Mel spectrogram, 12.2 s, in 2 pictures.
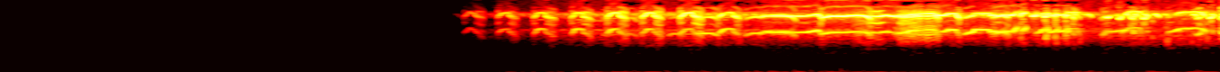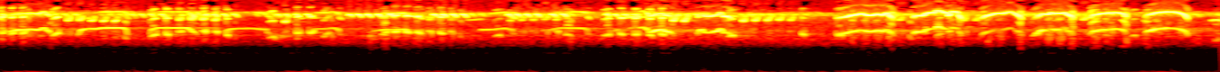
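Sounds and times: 
falcon sharp piercing calls: 2.4 - 12.1.

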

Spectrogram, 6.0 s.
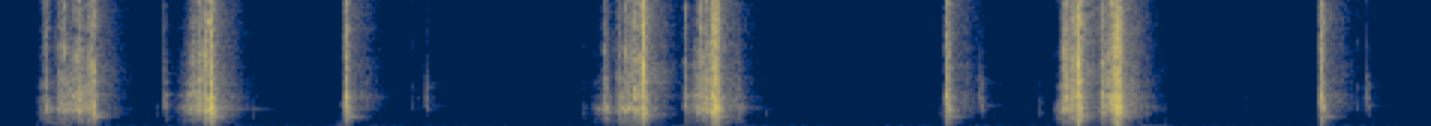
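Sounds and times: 
rifle reloading: 2.5 - 3.1, 4.4 - 4.8.

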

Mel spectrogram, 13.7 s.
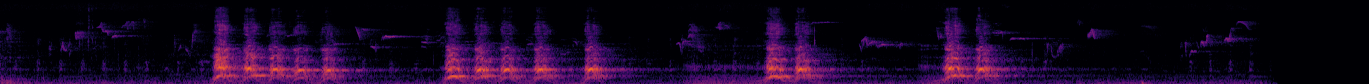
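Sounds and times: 
large dog barking: 2.1 - 10.4.

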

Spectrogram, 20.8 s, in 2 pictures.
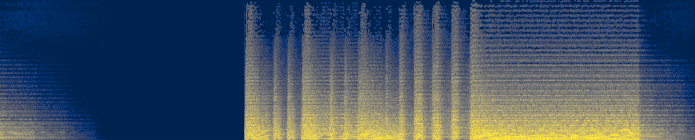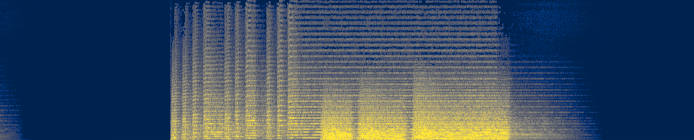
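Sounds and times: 
introductory fanfare: 3.7 - 10.3, 13.0 - 18.9.

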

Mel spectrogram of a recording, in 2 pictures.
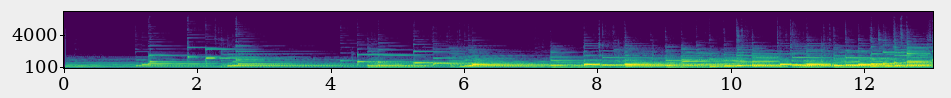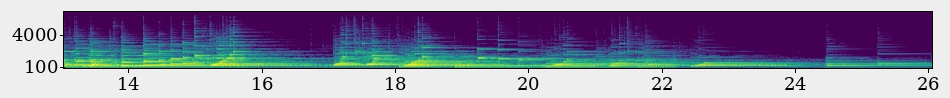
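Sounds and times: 
harp playing: 0.0 - 26.0.

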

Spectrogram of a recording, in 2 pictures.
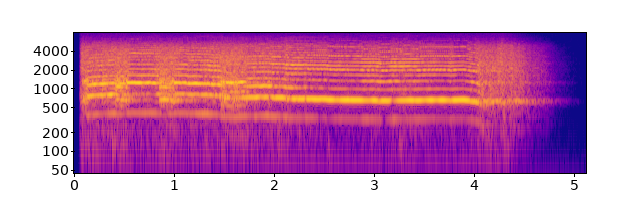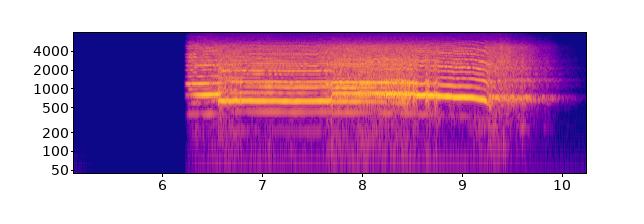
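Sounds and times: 
man screaming with distortion effect: 0.1 - 4.0, 6.2 - 9.7.

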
